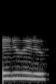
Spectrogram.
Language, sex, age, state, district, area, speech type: Malayalam, female, 18-30, Kerala, Palakkad, rural, conversation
